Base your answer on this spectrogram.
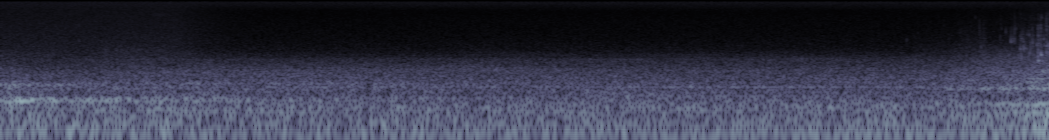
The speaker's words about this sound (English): The sound of the water is so soothing. It always has been. It reminds me of where I grew up.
